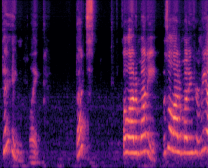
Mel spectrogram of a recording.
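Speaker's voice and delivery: wide-eyed disbelief at the cash; a retold burst of amazement; amazed. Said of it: "And I was like".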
